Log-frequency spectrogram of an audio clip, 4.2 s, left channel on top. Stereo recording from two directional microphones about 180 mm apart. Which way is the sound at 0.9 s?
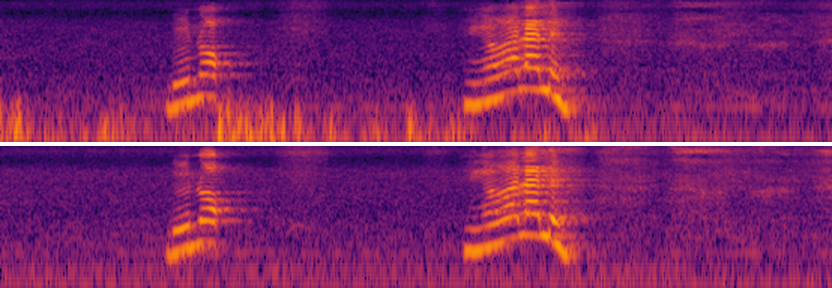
10° left (ahead or behind).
